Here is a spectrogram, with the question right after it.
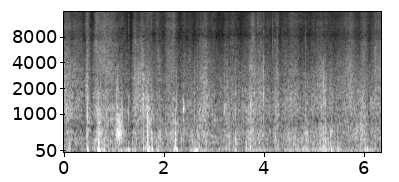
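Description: Fingertips and short nails scratch along the woven fabric and seams of dark blue cotton denim jeans. The result is a soft, dry, close-up scratching and rustling with scattered low, muffled thumps.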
